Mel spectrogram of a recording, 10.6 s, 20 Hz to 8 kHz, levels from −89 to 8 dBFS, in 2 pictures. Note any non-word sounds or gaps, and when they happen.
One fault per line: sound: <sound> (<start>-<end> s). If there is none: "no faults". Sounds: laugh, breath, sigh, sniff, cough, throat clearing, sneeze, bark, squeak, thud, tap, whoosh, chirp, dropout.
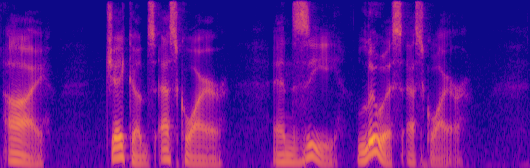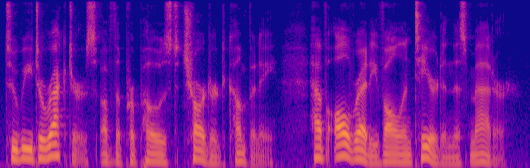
no faults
